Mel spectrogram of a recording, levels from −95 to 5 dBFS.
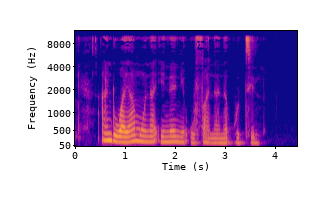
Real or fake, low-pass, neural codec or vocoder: real; 9.9 kHz; none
